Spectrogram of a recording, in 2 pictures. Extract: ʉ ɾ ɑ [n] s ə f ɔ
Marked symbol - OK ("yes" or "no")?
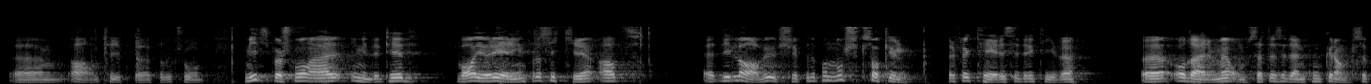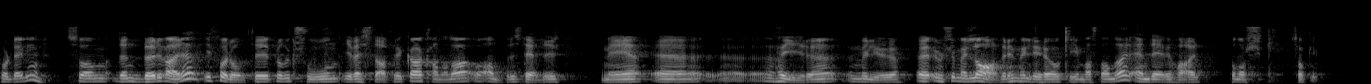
no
